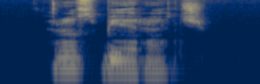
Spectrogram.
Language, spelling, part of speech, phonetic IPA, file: Polish, rozbierać, verb, [rɔzˈbʲjɛrat͡ɕ], LL-Q809 (pol)-rozbierać.wav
